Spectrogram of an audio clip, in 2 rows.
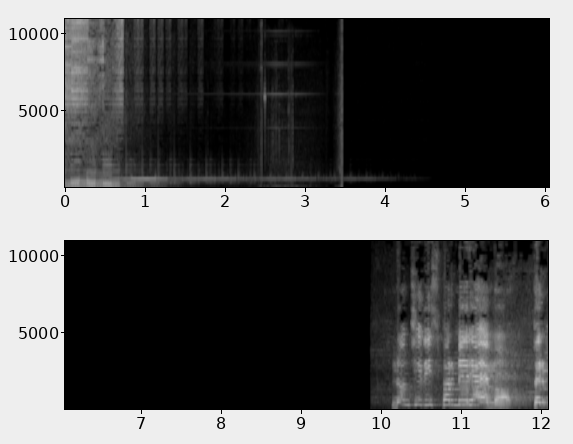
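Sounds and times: electronic jingle tone ringing: 0.7 - 4.1.

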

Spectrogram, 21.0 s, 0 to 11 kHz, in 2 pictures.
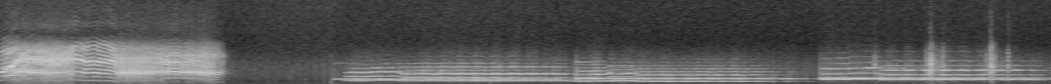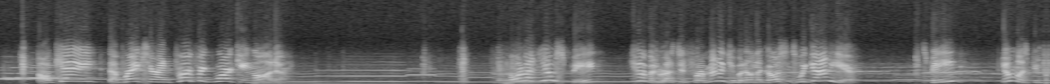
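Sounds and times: cartoon boy wailing: 0.0 - 2.3
soft woodwind background music: 3.4 - 21.0.

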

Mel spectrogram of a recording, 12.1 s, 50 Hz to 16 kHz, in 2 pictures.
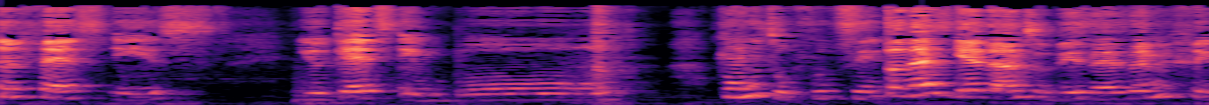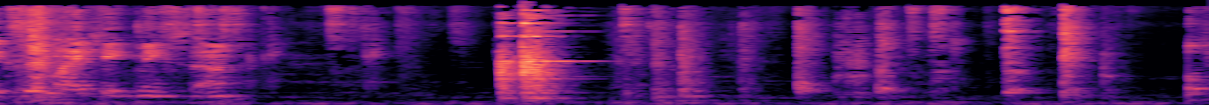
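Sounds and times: kitchenware clinking and knocking: 8.5 - 11.9.

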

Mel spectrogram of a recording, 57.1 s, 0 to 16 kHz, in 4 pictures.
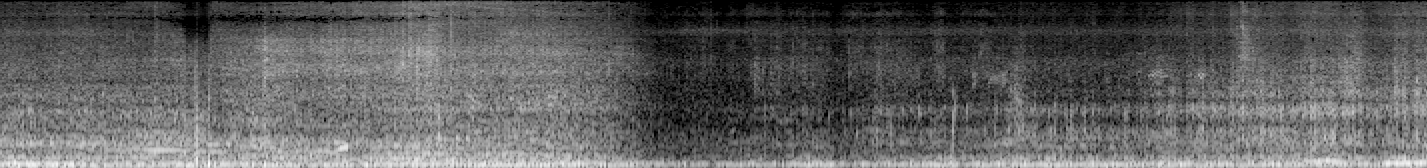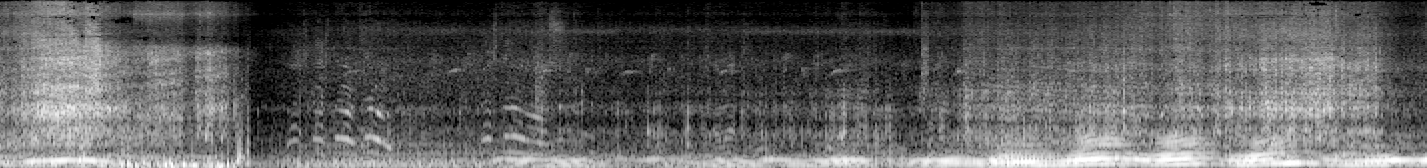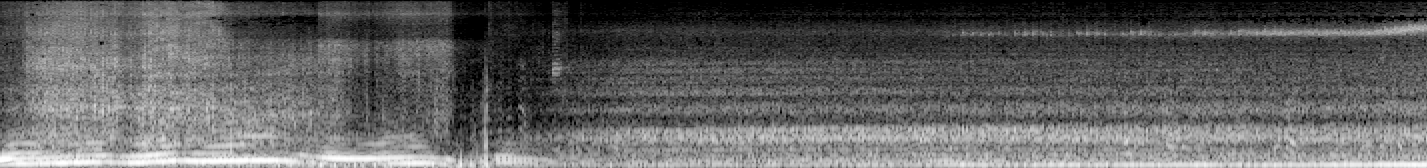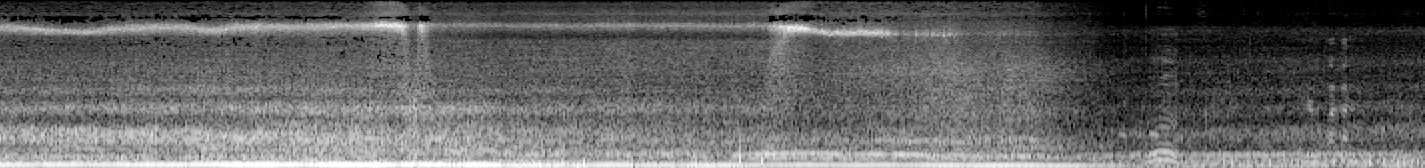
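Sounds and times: car engine revving: 0.0 - 57.0
diesel truck engine labouring: 0.0 - 57.0.

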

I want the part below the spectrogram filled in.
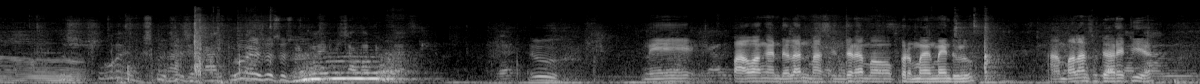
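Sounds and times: cattle mooing: 2.8 - 4.4.

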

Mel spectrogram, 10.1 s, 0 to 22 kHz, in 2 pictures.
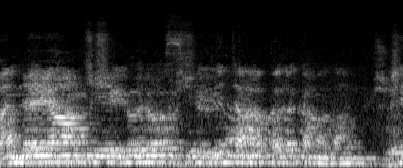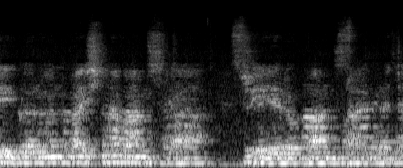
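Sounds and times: person chanting prayers: 0.0 - 10.0.

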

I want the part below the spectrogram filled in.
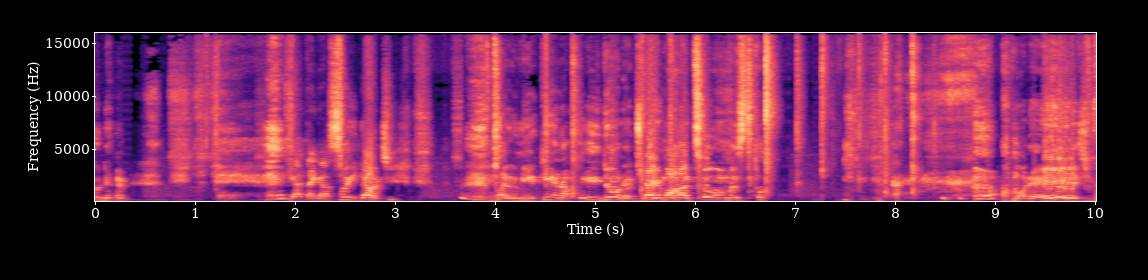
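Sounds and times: man laughing wheezily: 0.0 - 1.9, 3.2 - 4.0, 7.5 - 9.2
man speaking: 0.0 - 6.9, 8.8 - 10.0.

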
